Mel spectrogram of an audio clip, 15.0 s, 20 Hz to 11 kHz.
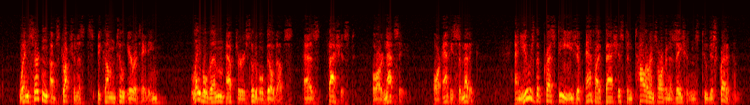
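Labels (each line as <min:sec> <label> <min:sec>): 0:00.4 A man is speaking. 0:09.5
0:10.3 A man is speaking. 0:14.9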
